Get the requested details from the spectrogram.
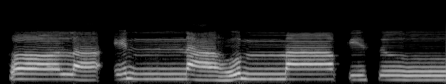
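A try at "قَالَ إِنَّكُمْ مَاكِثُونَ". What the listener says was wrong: Bukan innahum, innakum. Qala innakum. Qala innakum makisun.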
